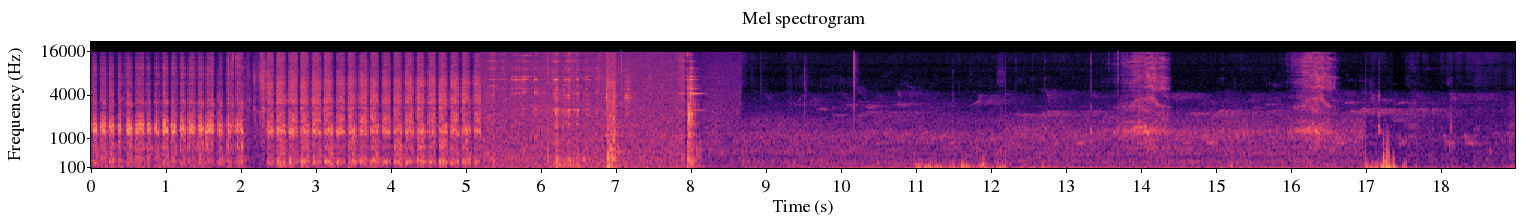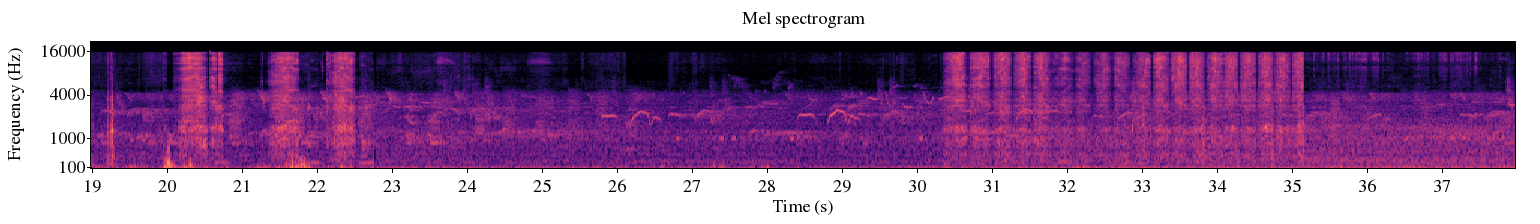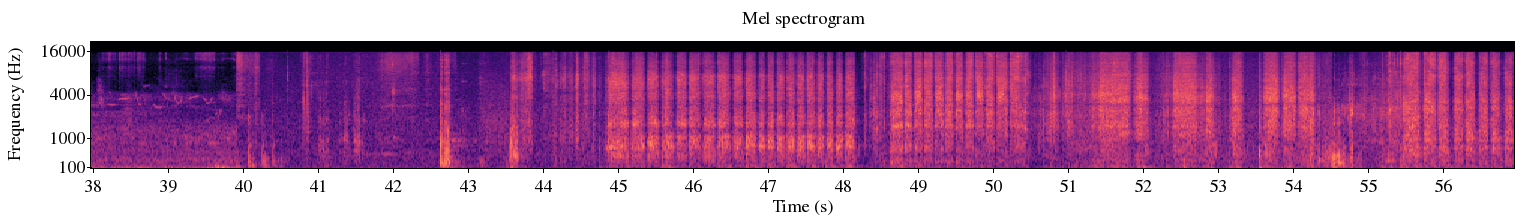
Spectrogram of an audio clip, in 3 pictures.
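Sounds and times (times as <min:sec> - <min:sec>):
birds chirping: 0:05.3 - 0:40.2
sharpening stone rasping on blade: 0:13.7 - 0:14.4, 0:16.0 - 0:16.7, 0:20.1 - 0:22.7.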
